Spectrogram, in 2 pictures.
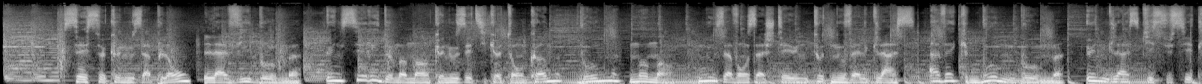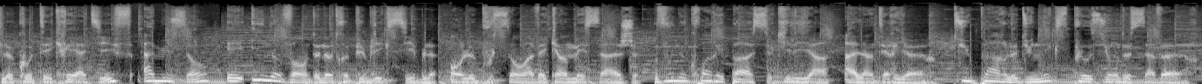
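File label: French, male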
